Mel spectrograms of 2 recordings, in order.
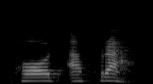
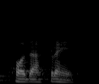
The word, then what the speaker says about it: پادافره: در فرگردهای پیشین بارها دیدیم که پاد افره، تلفظ درستش پاد افره، من اینجا پادافره هم میگفتم اینجا اشتباه، خدا خیرتون بده عزیزان زرتشتی، موبدان بزرگ و فاضل، یکی زنگ میزد به من میگفتش که آقا این پاد افره تلفظ باید بشود، این عبارت پاد افره گناه دیگه، زنگ میزدید سوال هم اگه جواب نمیده حداقل اینو به ما میگفتید دیگه.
